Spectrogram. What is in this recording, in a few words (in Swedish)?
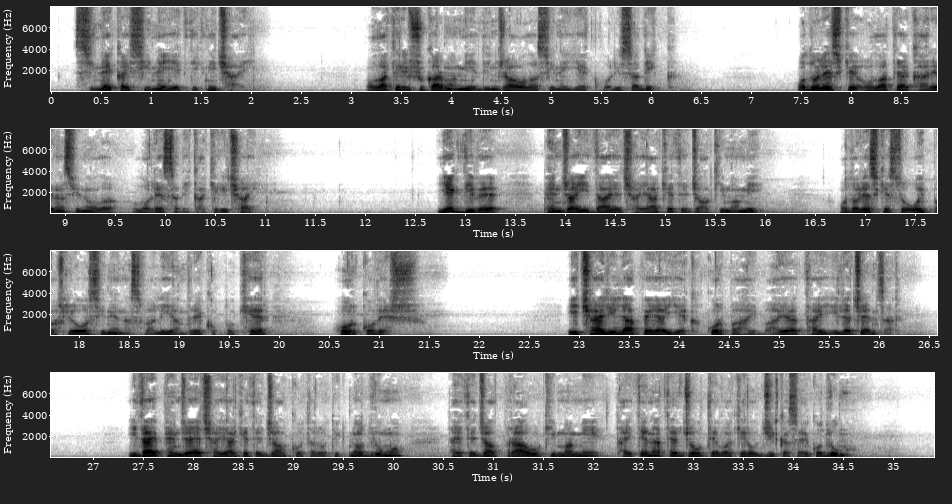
Rodluvan arliromska; Lolesadikakiri chaj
